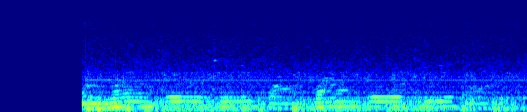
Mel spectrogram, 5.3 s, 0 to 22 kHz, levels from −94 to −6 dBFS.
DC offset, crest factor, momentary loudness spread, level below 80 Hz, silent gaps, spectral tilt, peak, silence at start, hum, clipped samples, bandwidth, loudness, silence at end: under 0.1%; 18 dB; 9 LU; -60 dBFS; none; -8.5 dB/octave; -34 dBFS; 0.8 s; none; under 0.1%; 11.5 kHz; -51 LUFS; 0 s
